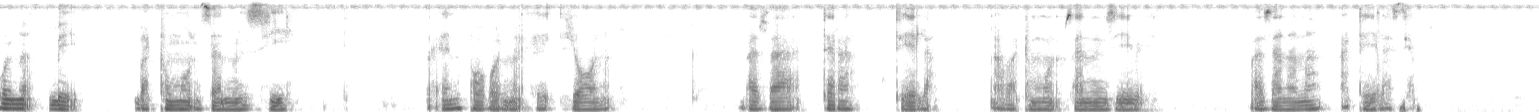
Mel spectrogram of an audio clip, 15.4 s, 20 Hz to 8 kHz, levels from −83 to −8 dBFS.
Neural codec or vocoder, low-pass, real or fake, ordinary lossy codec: none; 7.2 kHz; real; Opus, 16 kbps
